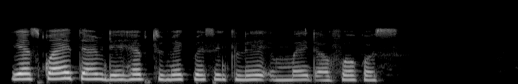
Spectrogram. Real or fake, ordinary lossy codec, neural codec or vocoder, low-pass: fake; none; vocoder, 44.1 kHz, 128 mel bands every 256 samples, BigVGAN v2; 5.4 kHz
